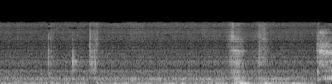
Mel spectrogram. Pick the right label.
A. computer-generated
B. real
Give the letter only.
A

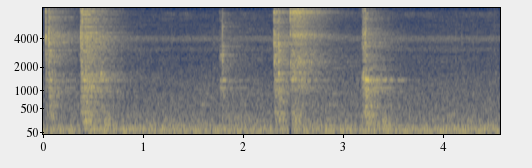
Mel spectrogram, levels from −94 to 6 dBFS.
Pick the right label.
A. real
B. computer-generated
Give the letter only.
A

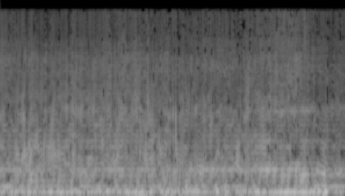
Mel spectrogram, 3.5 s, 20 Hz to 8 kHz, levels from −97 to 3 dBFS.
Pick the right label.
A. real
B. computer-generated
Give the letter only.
B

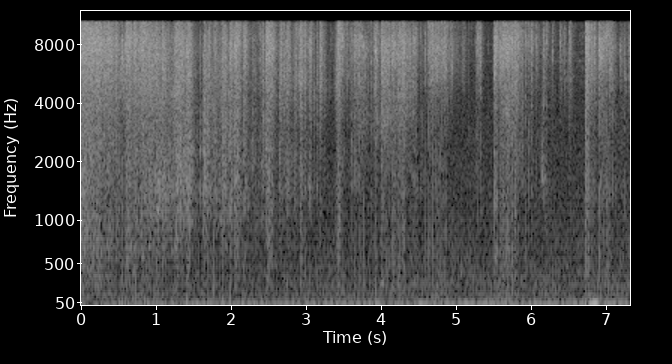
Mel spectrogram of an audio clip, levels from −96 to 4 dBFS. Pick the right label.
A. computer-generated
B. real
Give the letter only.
B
